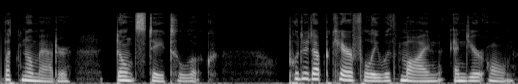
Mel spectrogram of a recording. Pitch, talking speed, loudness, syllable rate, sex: 170 Hz, 185 wpm, -18 LUFS, 5.1 syllables/s, female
